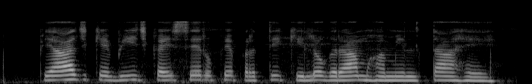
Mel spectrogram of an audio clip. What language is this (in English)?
Magahi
